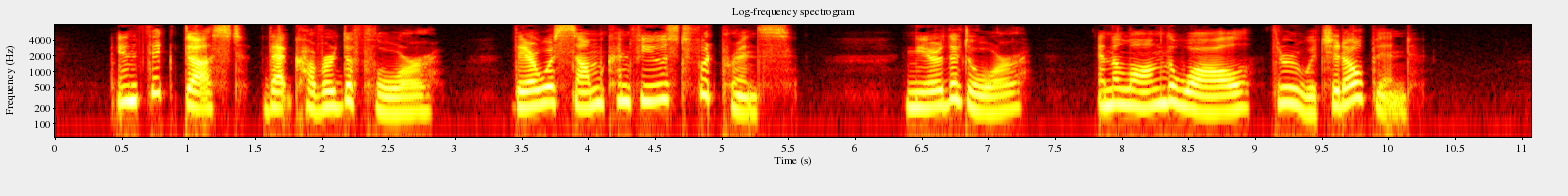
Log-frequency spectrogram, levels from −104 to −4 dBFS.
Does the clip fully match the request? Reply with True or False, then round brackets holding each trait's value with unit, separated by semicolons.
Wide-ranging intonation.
True (5.9 semitones)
